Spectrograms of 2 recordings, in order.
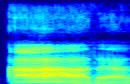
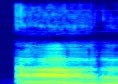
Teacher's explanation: não tem o som forte no final, ele tem um som forte antes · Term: vogal tônica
